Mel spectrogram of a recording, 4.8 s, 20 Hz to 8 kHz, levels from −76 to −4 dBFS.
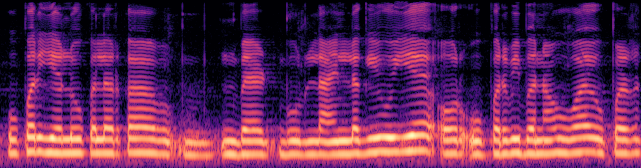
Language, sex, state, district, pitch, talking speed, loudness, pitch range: Hindi, female, Bihar, Patna, 200 Hz, 210 wpm, -14 LUFS, 190-205 Hz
